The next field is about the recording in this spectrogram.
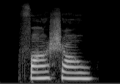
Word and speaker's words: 发烧: 发烧。烧。发。发烧。发烧。 – This is one word in Chinese, and it's pronounced with two high-level tones. How do you say, have a fever? – 发烧。发烧吗？ – 试试问。 – Do you have a fever? You is understood. – 发烧吗？ – 回答。 – Yes, meaning yes, I have a fever. – 发烧。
